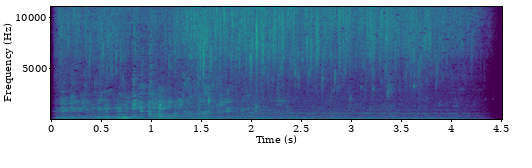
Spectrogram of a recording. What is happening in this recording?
Showering hands. Recorded using M-Audio MicroTrack 2496.
you can support me by sending me some money:
wash, aqua, flap, shower, stereo, splash, water, liquid, bubble, purl, douche, tub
